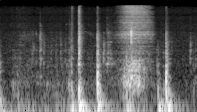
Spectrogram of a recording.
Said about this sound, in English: I mean, you know, and I'm as I'm trying to put my coffee down, and as you guys know, like um, I record these in my car, these podcasts, a lot of them, for the closest thing to soundproof that I have, and I'm sitting in my garage.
